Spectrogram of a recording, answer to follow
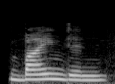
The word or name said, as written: bindin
